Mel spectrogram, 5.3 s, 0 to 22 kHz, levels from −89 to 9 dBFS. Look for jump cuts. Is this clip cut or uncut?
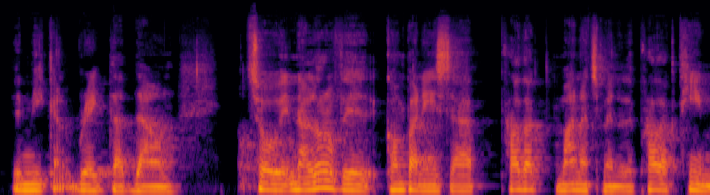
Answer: cut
